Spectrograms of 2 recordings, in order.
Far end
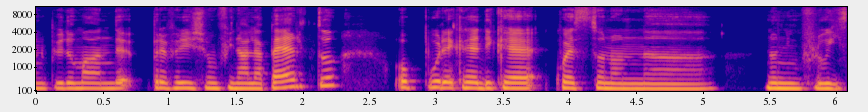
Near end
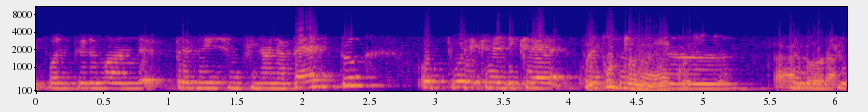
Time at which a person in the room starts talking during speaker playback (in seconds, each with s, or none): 4.1 s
